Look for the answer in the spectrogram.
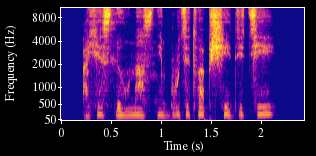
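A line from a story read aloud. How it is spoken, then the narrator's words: Whispered. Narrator (Russian): прошептала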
